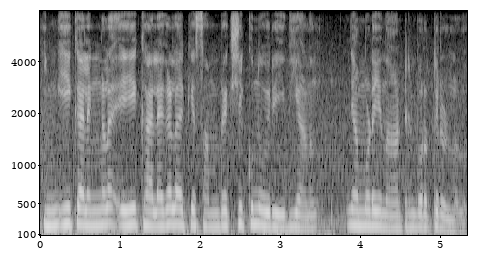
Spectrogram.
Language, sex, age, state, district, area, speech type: Malayalam, male, 18-30, Kerala, Malappuram, rural, spontaneous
